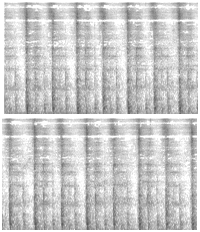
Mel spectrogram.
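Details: Stevens Model Dockyard steam engine before restoration: sharp, even knocks about twice a second from a slack big end bearing. The owner also suspects the piston hits the lower cylinder end cover.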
